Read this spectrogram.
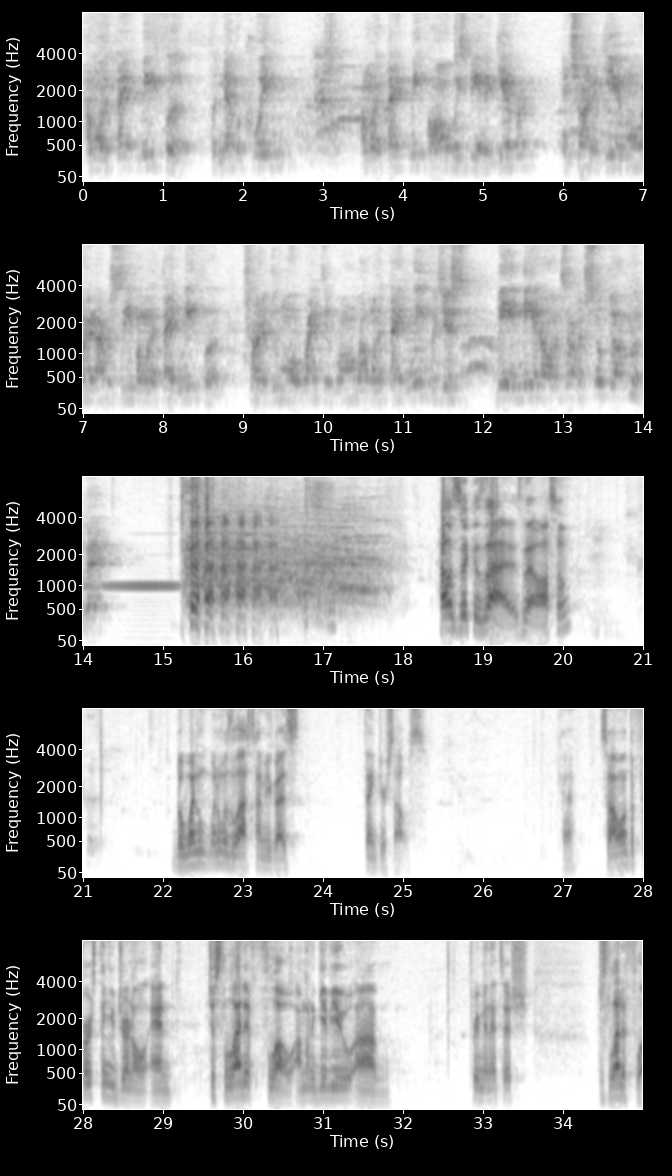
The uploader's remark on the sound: Today’s episode is an excerpt from a workshop I delivered at our recent Untap Your Sales Potential mastermind in Austin Texas.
